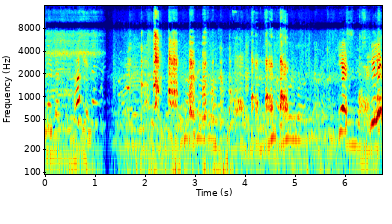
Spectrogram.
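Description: A frilled hen clucks in short, close bursts held in someone's hands, mixed with people talking and other birds around.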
